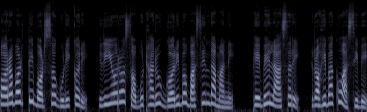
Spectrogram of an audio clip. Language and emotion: Odia, neutral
